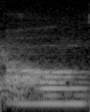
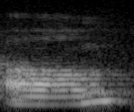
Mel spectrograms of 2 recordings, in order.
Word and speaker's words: Om: So we'll chant the word Om together. And the word Om has 3 syllables. It's like ah, oh, and then or 3 sounds rather.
